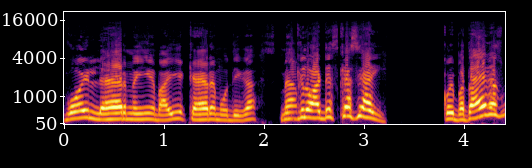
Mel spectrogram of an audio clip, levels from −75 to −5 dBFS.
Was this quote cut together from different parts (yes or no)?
yes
